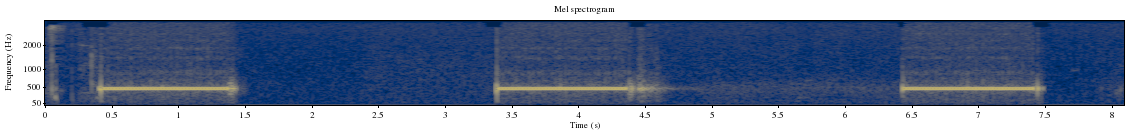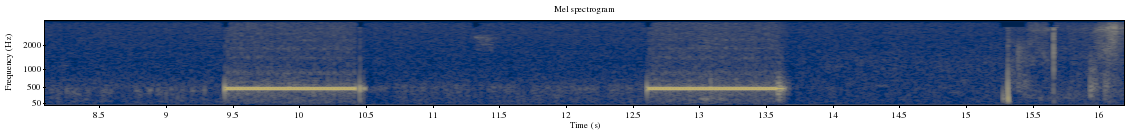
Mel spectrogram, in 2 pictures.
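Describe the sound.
Telephone ringing tone plays while a call is transferred to a company director: five steady, mid-pitched tone bursts of about a second each, evenly spaced by silent gaps, with no voices.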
